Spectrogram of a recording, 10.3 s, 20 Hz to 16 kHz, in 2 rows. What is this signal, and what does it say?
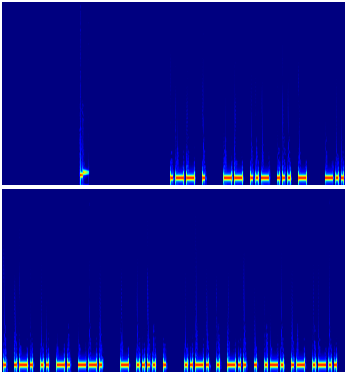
Morse code, heard as a keyed tone, about 32 wpm, 700 Hz. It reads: WE MUST BRING THE FEDERAL
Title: Sentences from Top 1000 Words - Review Part 6 - 30wpm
